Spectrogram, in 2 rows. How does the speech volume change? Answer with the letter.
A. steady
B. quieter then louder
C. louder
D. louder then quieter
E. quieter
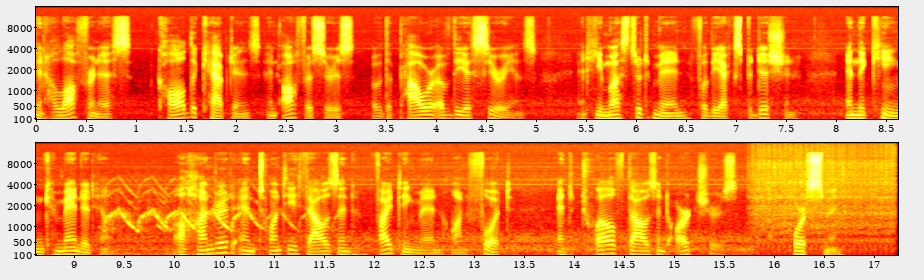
A.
